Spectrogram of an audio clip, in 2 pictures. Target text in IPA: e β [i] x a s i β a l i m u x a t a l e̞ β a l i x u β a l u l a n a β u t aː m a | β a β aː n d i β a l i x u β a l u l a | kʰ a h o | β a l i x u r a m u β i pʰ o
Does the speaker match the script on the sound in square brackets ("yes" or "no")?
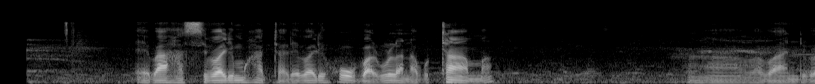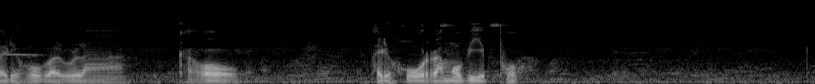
no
